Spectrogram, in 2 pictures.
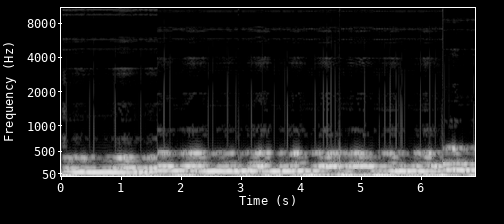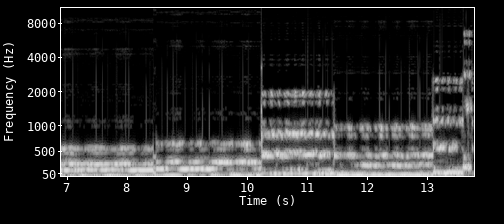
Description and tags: Like with druid16, i've createdrwa sound by close to mouth and then following scheme of editing programs, such as amplifikation, doppler, flanger, trimolo and finally selection of best part. Thus, I created the sound of foton Engine passing several levels of energy to obtain Warp7.
engine, foton, spaceship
